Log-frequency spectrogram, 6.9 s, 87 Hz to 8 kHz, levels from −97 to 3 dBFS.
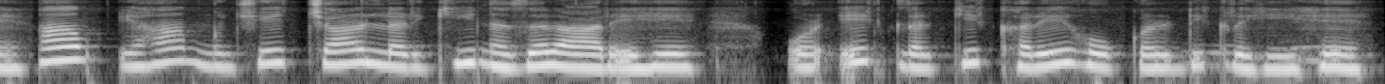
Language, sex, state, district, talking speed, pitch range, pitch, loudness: Hindi, female, Arunachal Pradesh, Papum Pare, 145 wpm, 210-270 Hz, 230 Hz, -16 LUFS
